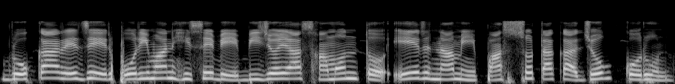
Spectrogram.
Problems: constant background noise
